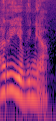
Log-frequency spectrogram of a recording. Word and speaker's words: гривня: Грошова одиниця України – гривня. І зверніть, будь ласка, увагу, що звук «ні» у цьому слові в будь-якій формі буде вимовлятися м'яко. Гривня, гривні, гривню, гривень.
